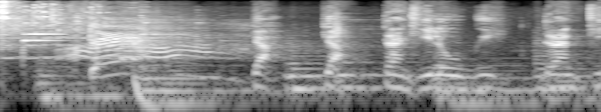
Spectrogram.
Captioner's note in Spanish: Sonido de cristal roto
